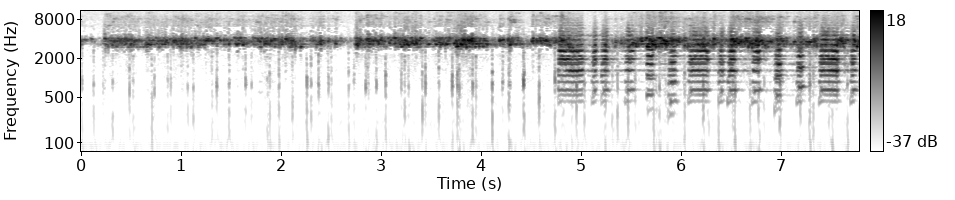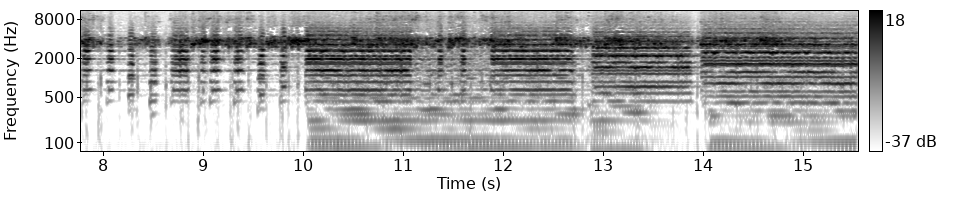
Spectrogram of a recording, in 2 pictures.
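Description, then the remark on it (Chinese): Rapid, steady clip-clop of horse hooves pulling a carriage in the morning, deep in a forest, with bright jingling bells ringing over the top; around two-thirds through, a loud melodic passage of music joins in. “早晨，从森林深处突然响起了阵阵的马车声。”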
